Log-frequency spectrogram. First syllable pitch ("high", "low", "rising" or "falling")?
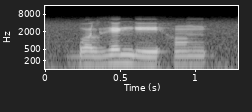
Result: low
